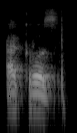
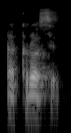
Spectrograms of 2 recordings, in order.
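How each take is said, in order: First: The s in 'across' is voiced like z. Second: The s in 'across' is voiceless. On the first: The speaker calls it wrong. "z for z sound ... between two vowels" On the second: The speaker calls it right. "instead of"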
